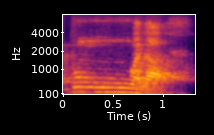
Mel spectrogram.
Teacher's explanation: ہونٹوں کو مکمل گول کرتے ہوئے نون کی ادھوری سی آواز آئے گی ناک کی طرف سے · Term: غنہ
